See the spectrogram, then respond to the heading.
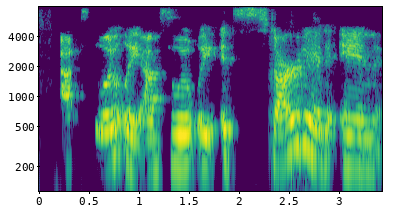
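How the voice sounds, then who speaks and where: A woman with a normal speaking voice and an American accent talks at a medium pitch with ordinary pitch variation. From New York. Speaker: author and journalist. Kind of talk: interview answer.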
